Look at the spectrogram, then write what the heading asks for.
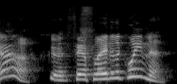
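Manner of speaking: high-pitched comic British stage voice; mock-congratulate in a high, put-on voice; playful high impersonation, pitched well up; Eddie Izzard impression. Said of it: "Eddie Izzard's gonna come out and say".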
